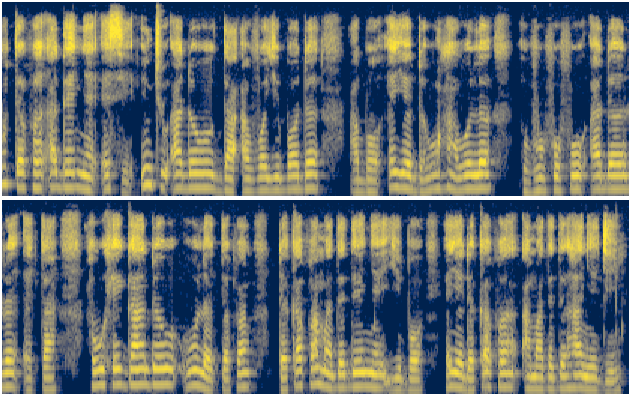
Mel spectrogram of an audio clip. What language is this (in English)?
Ewe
